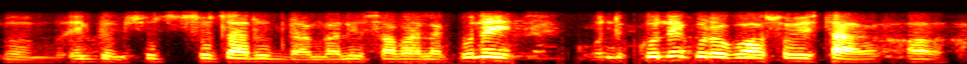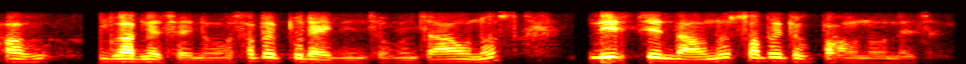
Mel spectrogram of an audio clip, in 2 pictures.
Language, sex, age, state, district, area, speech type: Nepali, male, 45-60, West Bengal, Darjeeling, rural, conversation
